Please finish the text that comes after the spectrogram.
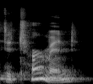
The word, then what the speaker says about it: determine: his goal he is determined to learn English determin d i d t d ER deter M determ determ it deter determine M determine determine determine stresses on the third syllable determine determine determine what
